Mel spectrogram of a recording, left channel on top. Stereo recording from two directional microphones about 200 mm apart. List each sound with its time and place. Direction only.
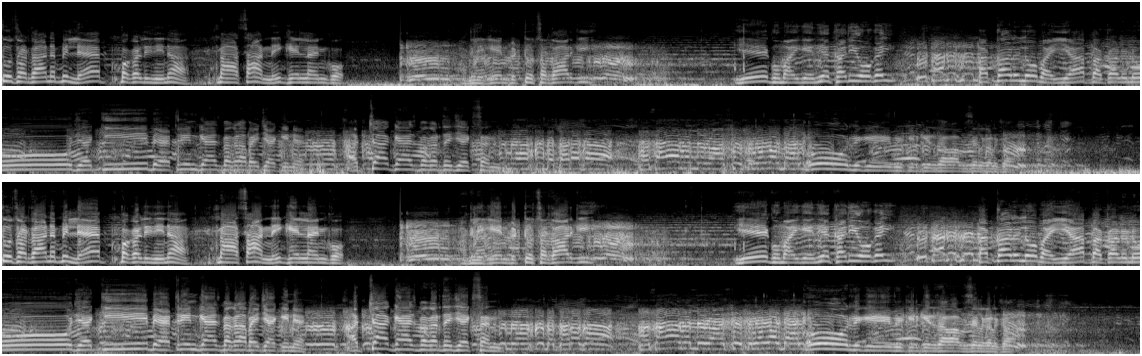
0.0 s a man's voice: 5° left (ahead or behind)
4.0 s speech: 60° left (ahead or behind)
4.9 s a man's voice: 5° left (ahead or behind)
6.0 s speech: 60° left (ahead or behind)
7.3 s a man's voice: 10° left (ahead or behind)
9.1 s a man's voice: 50° left (ahead or behind)
9.7 s a man's voice: 10° left (ahead or behind)
14.4 s a man's voice: 40° left (ahead or behind)
15.0 s a man's voice: centre (ahead or behind)
16.3 s a man's voice: 45° left (ahead or behind)
18.4 s a man's voice: 65° left (ahead or behind)
19.6 s a man's voice: 5° left (ahead or behind)
21.3 s a man's voice: 50° left (ahead or behind)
